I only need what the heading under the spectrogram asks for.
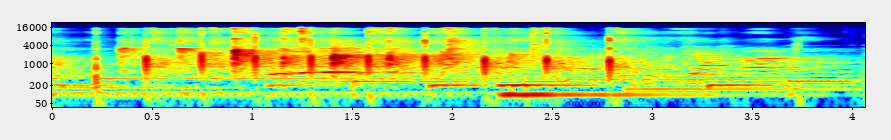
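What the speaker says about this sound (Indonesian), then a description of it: "tepuk tangan" Applause from an audience at a school muhadharah speech event, a steady patter of many hands clapping with sharper individual claps, fairly close and moderately loud, running throughout.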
